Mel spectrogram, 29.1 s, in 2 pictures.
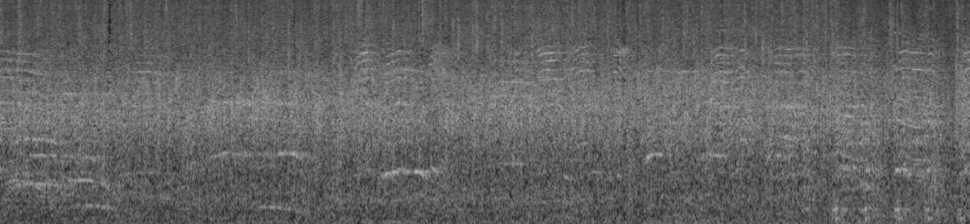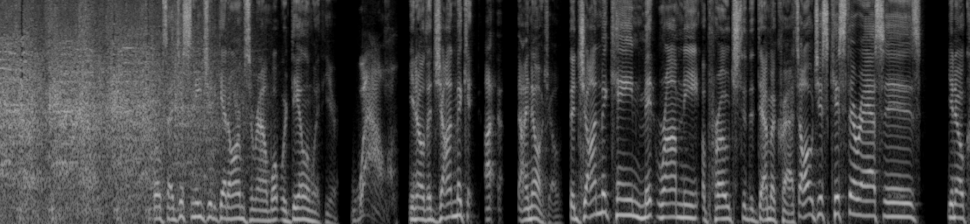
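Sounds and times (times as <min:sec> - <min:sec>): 
large crowd applauding: 0:00.0 - 0:18.6
speech: 0:17.0 - 0:29.0.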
